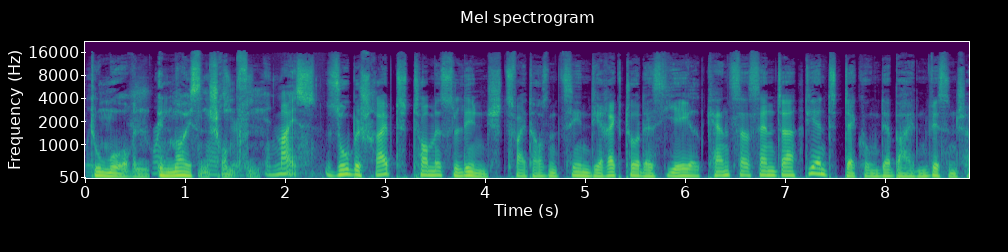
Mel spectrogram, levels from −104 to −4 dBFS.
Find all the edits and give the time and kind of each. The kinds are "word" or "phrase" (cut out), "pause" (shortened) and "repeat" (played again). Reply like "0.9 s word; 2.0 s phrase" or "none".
7.2 s pause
